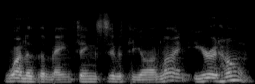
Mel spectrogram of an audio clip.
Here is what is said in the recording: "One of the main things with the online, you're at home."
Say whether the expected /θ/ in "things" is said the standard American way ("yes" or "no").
yes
